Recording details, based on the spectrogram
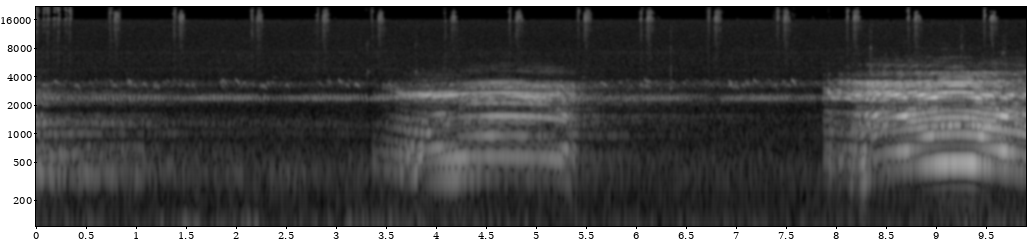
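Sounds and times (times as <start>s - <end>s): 
rutting deer bellowing: 3.4s - 5.6s, 7.9s - 9.8s.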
